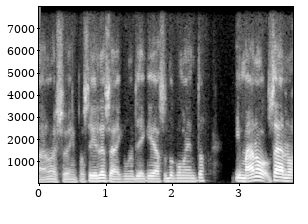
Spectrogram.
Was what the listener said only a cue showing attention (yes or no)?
yes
